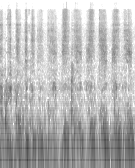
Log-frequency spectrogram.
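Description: Steady rhythmic rubbing of an alcohol-dampened towel over glued fabric, close and fairly faint, with repeated short strokes in an even back-and-forth pattern.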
